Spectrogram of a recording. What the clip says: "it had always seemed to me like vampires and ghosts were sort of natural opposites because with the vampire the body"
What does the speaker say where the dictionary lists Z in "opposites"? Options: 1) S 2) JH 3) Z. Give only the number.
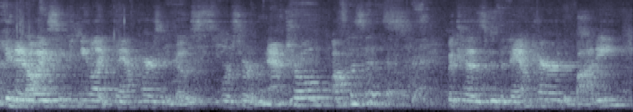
3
